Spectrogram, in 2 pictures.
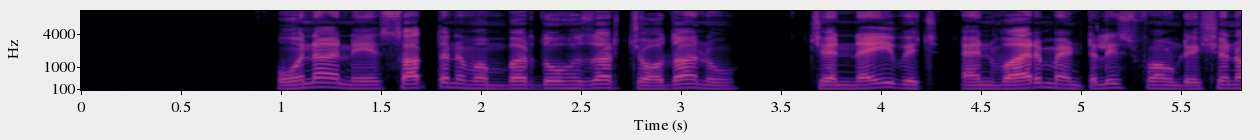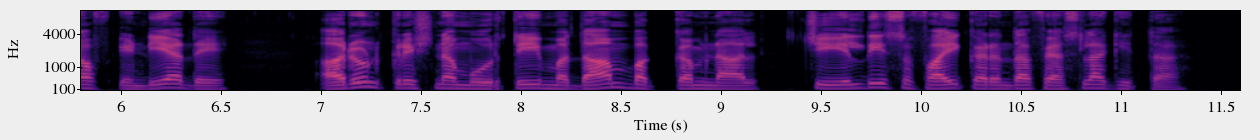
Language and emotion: Punjabi, neutral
